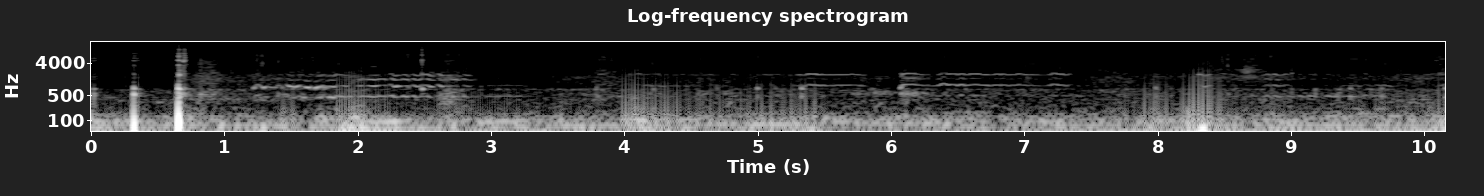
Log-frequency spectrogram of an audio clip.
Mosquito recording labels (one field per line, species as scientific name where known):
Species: Anopheles arabiensis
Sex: female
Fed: unfed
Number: one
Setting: cup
